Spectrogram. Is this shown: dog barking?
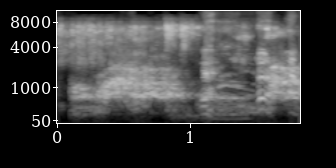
yes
